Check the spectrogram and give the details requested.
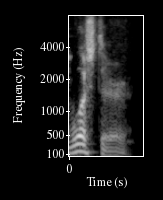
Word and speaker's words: Worcester: Wester Worcester that's what it's called it's called Worcester wor okay there's a whole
